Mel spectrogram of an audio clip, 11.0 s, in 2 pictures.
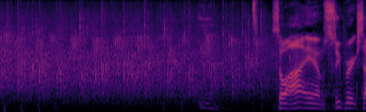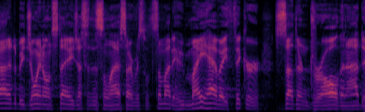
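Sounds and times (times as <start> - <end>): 
audience applause: 0.0 - 4.6
speech: 4.1 - 10.9.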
